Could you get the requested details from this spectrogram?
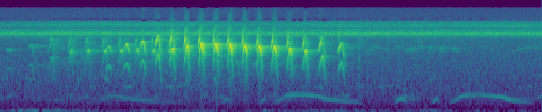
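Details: Plain thornbird (Phacellodomus inornatus) song, used as a master recording: about fifteen sharp chattering notes that swell and slightly speed up, then fade, over a steady high insect hiss and soft low whistles.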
